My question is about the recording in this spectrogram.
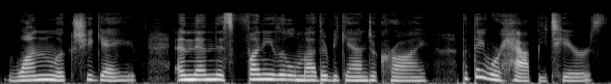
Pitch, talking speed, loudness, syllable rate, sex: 200 Hz, 175 wpm, -16 LUFS, 4.8 syllables/s, female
